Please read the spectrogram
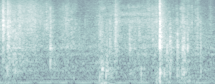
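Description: Near silence with a low steady hum, broken by two faint rustles of paper handout sheets being handled, about a second in and again half a second later.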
